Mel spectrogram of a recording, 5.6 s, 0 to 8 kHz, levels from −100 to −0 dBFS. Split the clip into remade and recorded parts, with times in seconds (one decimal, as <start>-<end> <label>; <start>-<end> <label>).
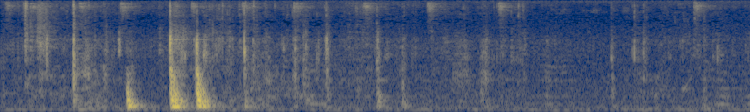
0.0-5.6 recorded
